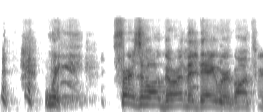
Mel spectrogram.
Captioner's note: both laughing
